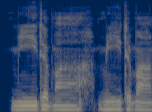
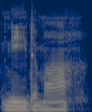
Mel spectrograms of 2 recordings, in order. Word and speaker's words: Miedema: Is it an M or it's an M in it? Miedemar, not Niedermar. Miedemar.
